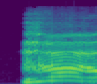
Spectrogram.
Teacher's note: হা হলকের শুরু থেকে হা হরফ উচ্চারণ হবে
